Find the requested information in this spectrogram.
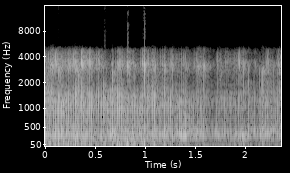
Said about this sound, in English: Did you just fart? Yes, I'll admit it.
